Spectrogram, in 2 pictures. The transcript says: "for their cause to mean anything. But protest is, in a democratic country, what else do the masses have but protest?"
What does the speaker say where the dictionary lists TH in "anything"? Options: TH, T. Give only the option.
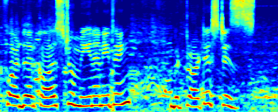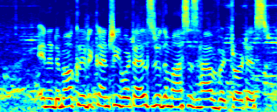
T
